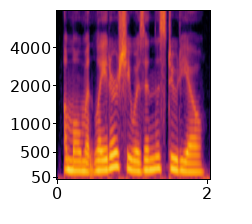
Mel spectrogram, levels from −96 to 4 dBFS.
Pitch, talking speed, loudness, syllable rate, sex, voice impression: 180 Hz, 235 wpm, -13 LUFS, 6.0 syllables/s, female, feminine, middle-aged, tensed, powerful, bright, clear, fluent, intellectual, calm, slightly friendly, elegant, lively, slightly strict, slightly sharp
